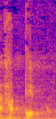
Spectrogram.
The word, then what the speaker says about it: Habib: Itu di harakatnya kitab itu ada yang nulis Hubbain, yang benar? Oh nggih, yang benar itu bacanya Habib.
